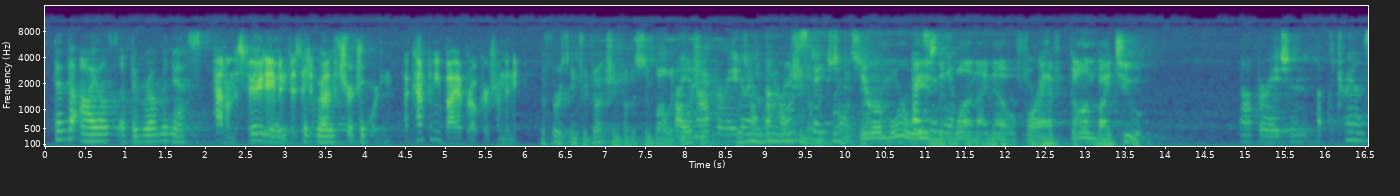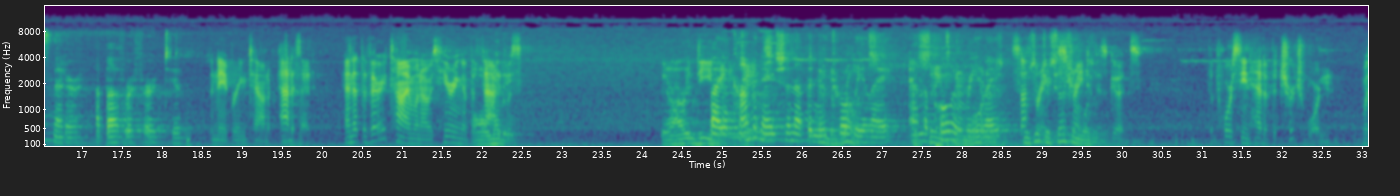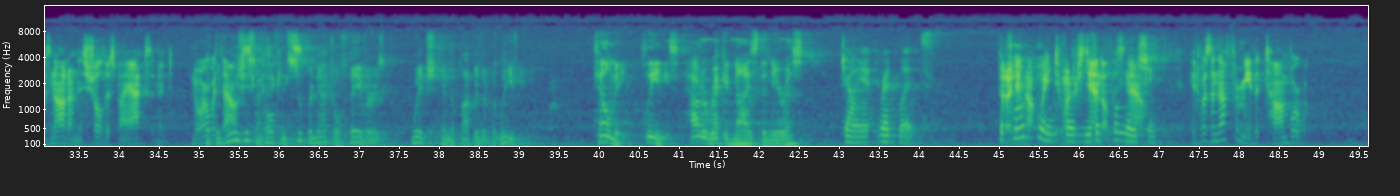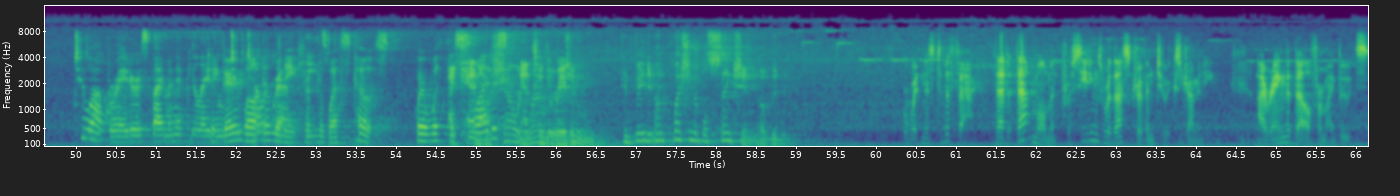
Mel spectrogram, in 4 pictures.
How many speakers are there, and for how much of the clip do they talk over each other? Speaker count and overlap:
5, about 26%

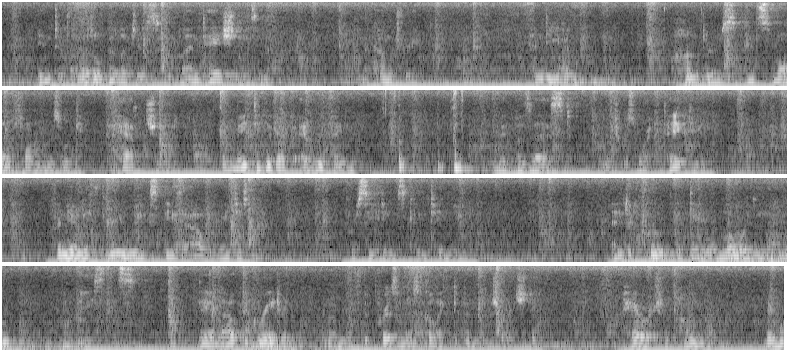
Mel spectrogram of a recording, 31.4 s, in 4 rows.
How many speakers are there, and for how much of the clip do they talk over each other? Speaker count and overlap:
1, no overlap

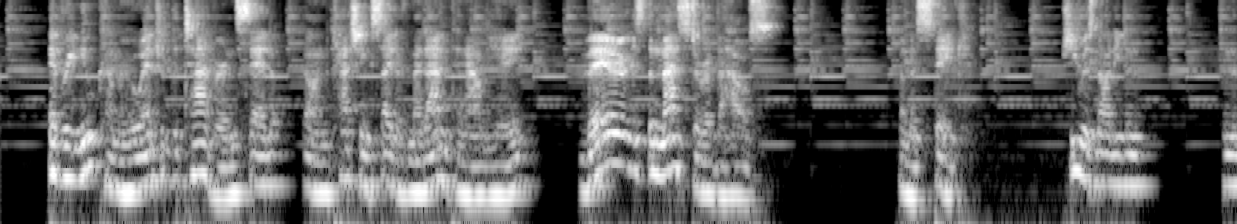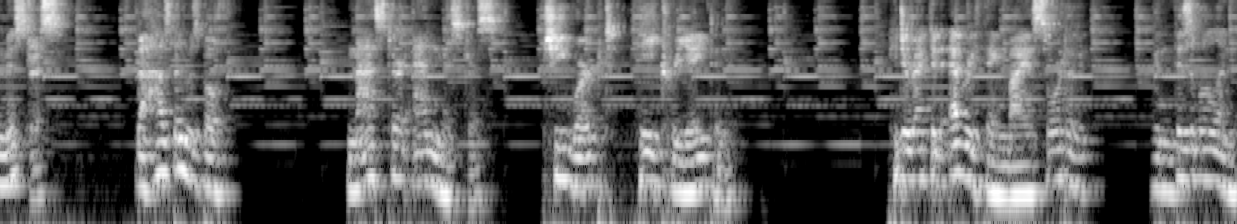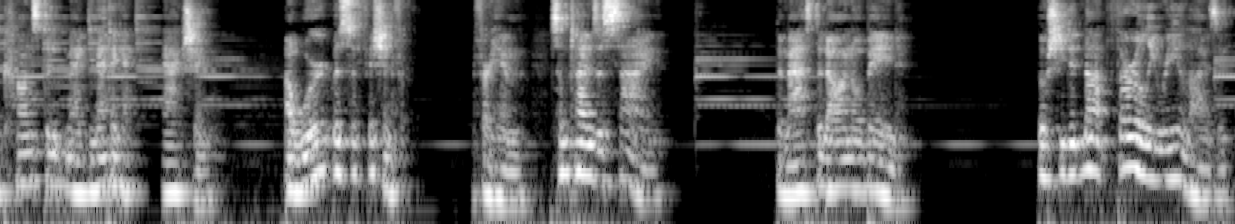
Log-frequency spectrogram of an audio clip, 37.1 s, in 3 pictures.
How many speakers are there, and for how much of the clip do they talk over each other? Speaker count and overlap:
1, no overlap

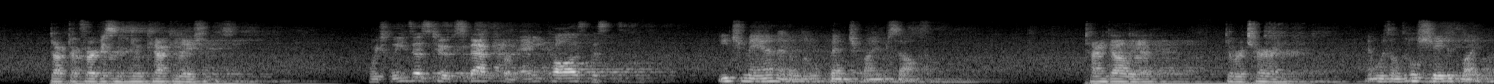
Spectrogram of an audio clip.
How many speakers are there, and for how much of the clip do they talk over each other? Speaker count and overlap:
3, no overlap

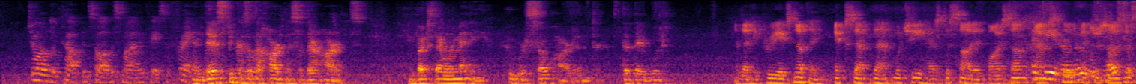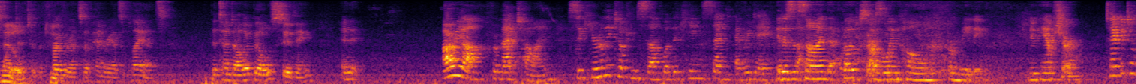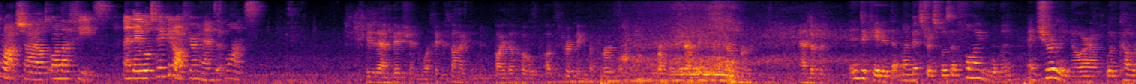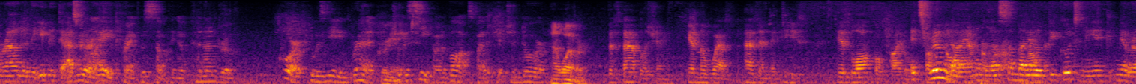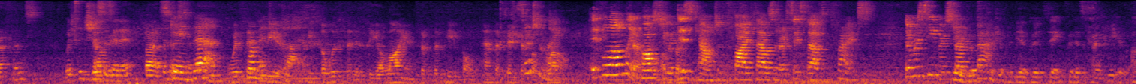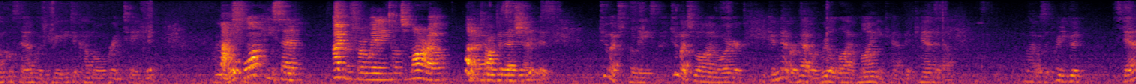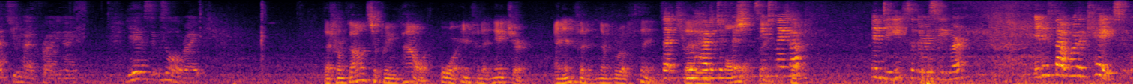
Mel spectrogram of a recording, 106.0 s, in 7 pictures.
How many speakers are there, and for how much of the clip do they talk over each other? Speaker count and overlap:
8, about 20%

